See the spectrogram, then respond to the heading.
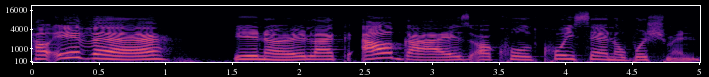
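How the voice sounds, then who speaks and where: A woman with a fairly high pitch and ordinary pitch variation speaks at a very slow pace. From South Africa. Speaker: horror podcast host. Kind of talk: casual chat. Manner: animated.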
